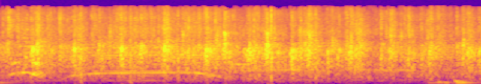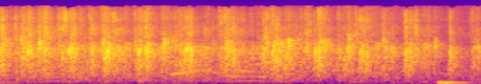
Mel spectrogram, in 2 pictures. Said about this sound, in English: If you all indulge me just a minute, can we give a round of applause to everybody that had a hand in preparing and serving this meal for us?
